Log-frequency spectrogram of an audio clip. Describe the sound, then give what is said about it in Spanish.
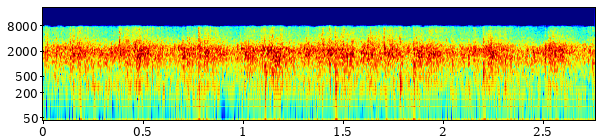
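Sustained audience applause in tribute to Johan Cruyff at a campaign event, a dense, steady wash of many hands clapping, loud and unbroken for a few seconds with no voices over it. “Com per exemple, a Johan Cruyff, per favor, un aplaudiment.”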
